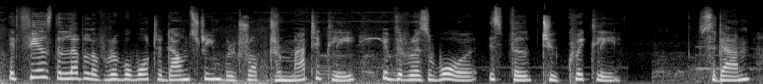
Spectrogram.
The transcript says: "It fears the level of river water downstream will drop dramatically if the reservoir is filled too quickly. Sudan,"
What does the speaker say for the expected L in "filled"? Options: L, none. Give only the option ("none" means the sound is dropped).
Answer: L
